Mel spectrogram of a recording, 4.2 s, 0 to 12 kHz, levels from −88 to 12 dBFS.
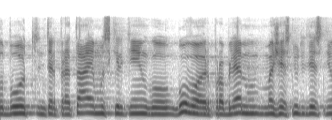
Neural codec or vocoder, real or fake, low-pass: none; real; 7.2 kHz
